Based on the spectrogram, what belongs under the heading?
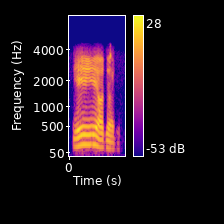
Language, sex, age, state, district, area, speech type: Nepali, male, 45-60, West Bengal, Darjeeling, rural, conversation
